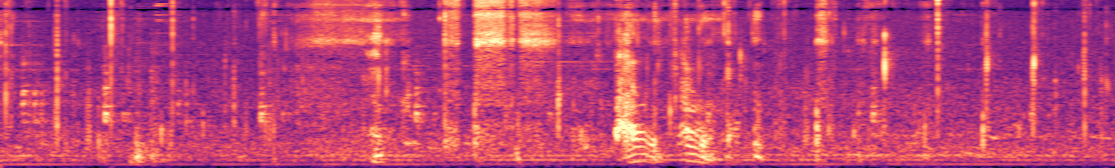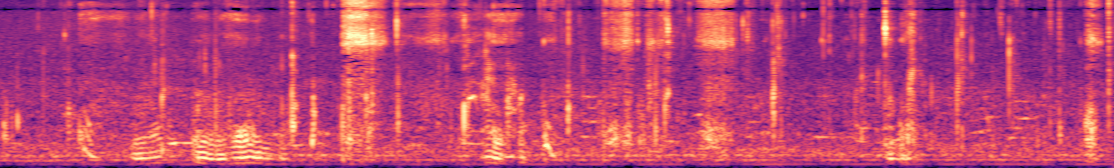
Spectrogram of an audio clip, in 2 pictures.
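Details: Lotte, a hungry female pug, eats her meal indoors and makes happy sounds: wet chewing and crunching clicks mixed with short, wavering nasal grunts and moan-like voiced notes near the middle of the clip.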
